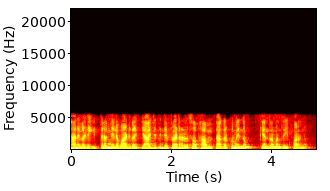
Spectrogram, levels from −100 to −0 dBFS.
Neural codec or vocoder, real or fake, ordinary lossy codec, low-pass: autoencoder, 48 kHz, 128 numbers a frame, DAC-VAE, trained on Japanese speech; fake; none; 5.4 kHz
